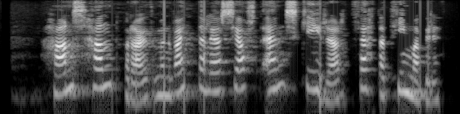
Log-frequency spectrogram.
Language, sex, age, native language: Icelandic, female, 40-49, Icelandic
